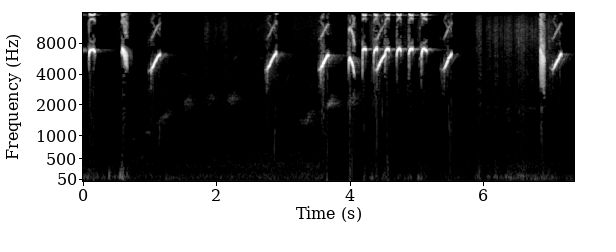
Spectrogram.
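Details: Scarlet-headed flowerpecker, locally kemade or cabe cabean, singing briskly as a luring and tutoring recording: thin high upslurred ticks and sharp sweeps, then a rapid close-set chattering run, with silent gaps between bursts.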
